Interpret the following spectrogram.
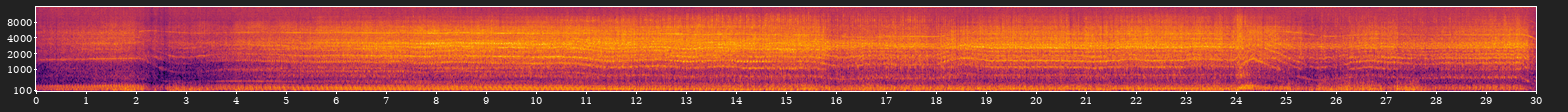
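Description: T-bucket hot rod's V8 engine running through open chrome headers, idling steadily with a few short throttle blips that raise and drop its pitch.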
